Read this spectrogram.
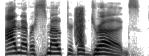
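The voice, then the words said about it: Imitated Southern accent. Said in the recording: “She's got a Southern accent.”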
